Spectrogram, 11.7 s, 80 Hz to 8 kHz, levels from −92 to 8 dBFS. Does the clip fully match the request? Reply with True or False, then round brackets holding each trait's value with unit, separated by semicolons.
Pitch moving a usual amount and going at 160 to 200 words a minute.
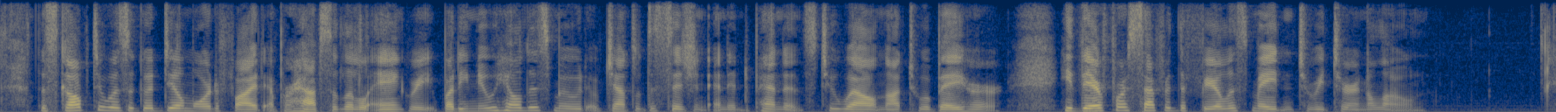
True (4.0 semitones; 190 wpm)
